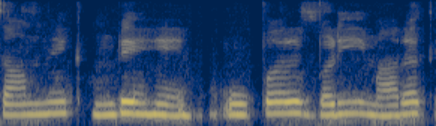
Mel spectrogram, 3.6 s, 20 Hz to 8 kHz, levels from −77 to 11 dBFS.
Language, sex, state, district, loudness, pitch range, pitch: Hindi, female, Chhattisgarh, Rajnandgaon, -17 LUFS, 210-230 Hz, 215 Hz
